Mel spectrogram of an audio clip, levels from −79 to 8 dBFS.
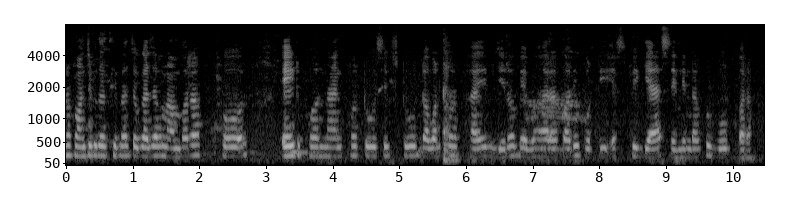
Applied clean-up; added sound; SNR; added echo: none; none; none; none.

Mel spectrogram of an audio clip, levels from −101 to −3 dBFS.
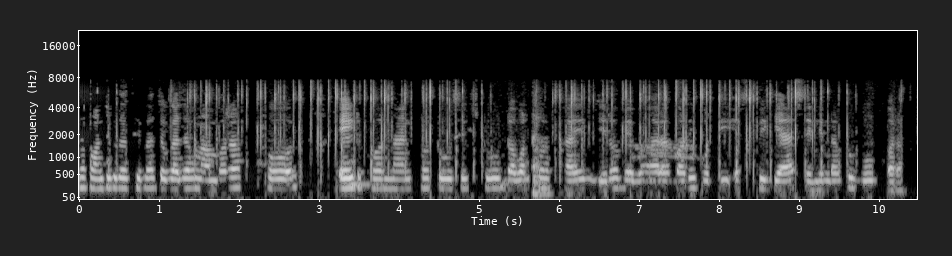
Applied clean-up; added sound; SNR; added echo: classical method spectral subtraction.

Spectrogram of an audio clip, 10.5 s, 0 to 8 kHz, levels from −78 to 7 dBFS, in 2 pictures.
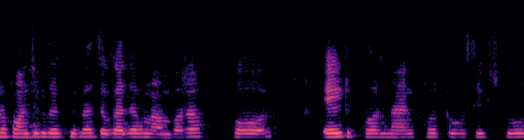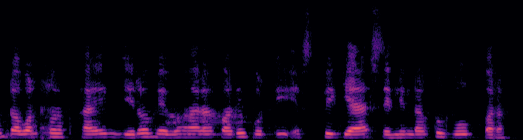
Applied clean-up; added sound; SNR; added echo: neural mask model DeepFilterNet 3.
